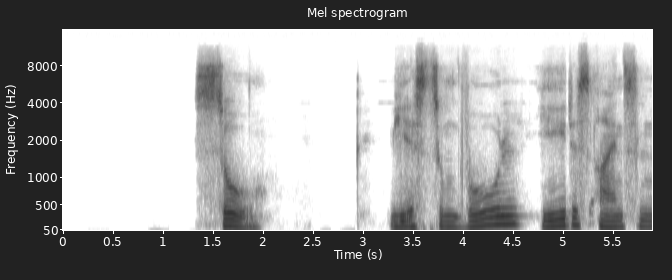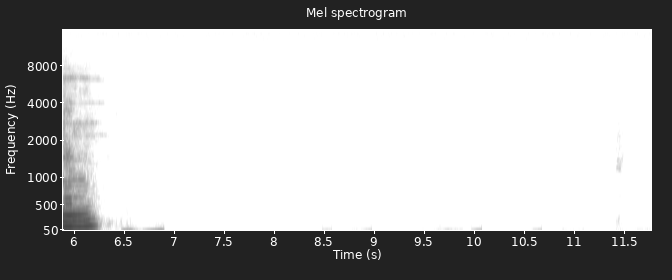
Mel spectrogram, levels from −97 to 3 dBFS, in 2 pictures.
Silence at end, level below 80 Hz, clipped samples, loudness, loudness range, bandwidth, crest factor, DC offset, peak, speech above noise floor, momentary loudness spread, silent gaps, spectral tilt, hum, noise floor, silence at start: 5.55 s; -52 dBFS; under 0.1%; -24 LUFS; 8 LU; 11.5 kHz; 22 dB; under 0.1%; -8 dBFS; 62 dB; 10 LU; none; -4.5 dB/octave; none; -85 dBFS; 1.35 s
